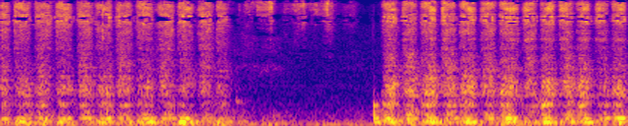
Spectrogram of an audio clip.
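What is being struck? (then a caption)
Wax crayon on thin paper over a table. A blue wax crayon is rubbed back and forth across the background area of a thin paper coloring page lying flat on a table, making a steady, low, papery scratching at about four strokes per second. The rubbing quiets for about a second in the middle, then resumes at the same pace.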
